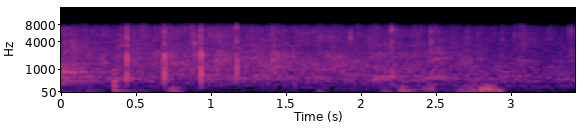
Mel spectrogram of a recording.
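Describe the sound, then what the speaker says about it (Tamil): An audience of farmers at the inauguration of a chilli-processing production facility claps for several seconds: a few sharp, separate claps at first, then a moderate, steady round of applause. "ஒரு பலத்த கைத்தட்டலுடன் ஆரம்பிக்கலாம்."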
